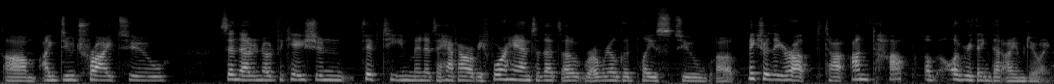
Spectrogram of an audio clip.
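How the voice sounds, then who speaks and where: A middle-aged woman from the US East Coast hosts a live tutorial stream as a tech coach. She talks quickly and conversationally, scattering fillers and "right?" checks through her points. Her voice sits at a middle pitch. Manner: fast, chatty, many fillers and tag questions.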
